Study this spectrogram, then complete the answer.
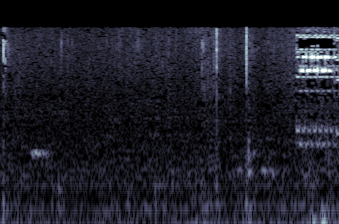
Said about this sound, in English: That'll be the phone.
